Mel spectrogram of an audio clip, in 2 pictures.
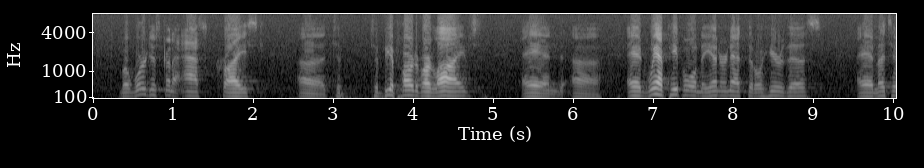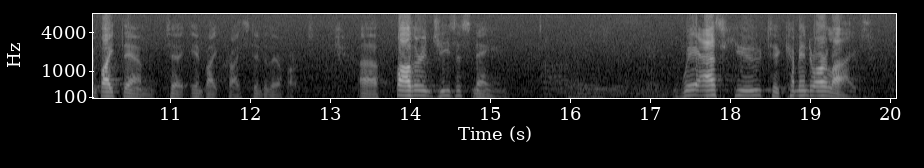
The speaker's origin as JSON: {"language": "English", "town": "Richmond", "region": "Indiana", "country": "United States", "tie": "born or raised there", "said": "I got up to Richmond, Indiana, and I grew up on Lower Street."}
